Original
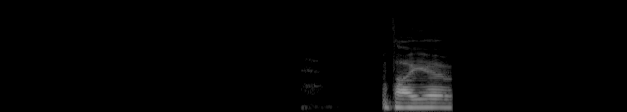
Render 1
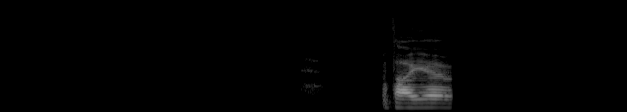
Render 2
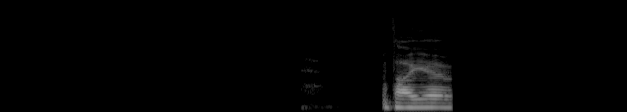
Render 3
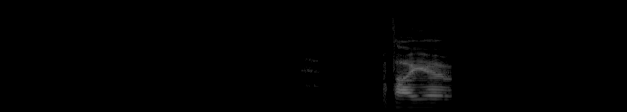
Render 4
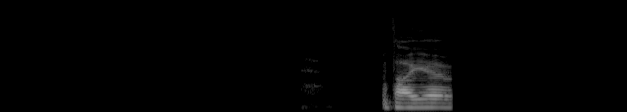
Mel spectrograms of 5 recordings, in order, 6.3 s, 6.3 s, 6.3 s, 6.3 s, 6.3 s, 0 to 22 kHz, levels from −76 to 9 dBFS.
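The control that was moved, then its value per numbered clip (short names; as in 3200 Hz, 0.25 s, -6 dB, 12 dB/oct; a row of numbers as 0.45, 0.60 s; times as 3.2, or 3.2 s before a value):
HPF, cutoff: 500, 43, 1500, 160 Hz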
